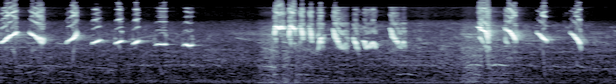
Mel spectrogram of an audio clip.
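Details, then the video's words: Energetic greater green leafbird song meant to provoke a leafbird that has stopped singing: a rapid string of clear falling whistles, then a denser jumble of sharp chirps and slurred notes, ending in a few loud whistles. "PANCINGAN CUCAK IJO GACOR EFEKTIF MENAIKAN EMOSI CUCAK IJO MACET BUNYI"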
